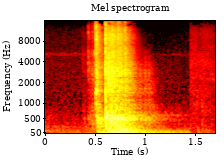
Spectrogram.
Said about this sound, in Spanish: Jennifer Jones cerró de un golpe la puerta del jardín.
